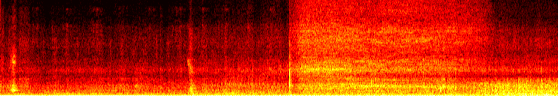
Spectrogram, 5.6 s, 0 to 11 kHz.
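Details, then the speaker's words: Ford L9000 semi with Cummins diesel, running after its stuck brake was freed: a deep, steady diesel rumble with an even beat and a brief air hiss. The engine runs smooth and healthy. "We got it. Boy, it's a sweet running rig though, I gotta say."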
